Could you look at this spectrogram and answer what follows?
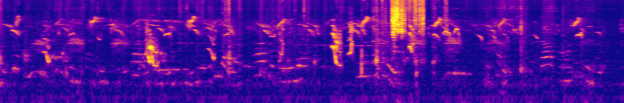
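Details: Chicks of captive francolins keep up steady high cheeps at feeding time, many birds calling at once with short sliding notes, among knocks, clatter and a brief loud rustle.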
